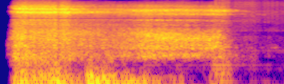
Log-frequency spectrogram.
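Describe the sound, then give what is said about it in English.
A single deep breath drawn in: a loud, airy rush that holds steady for about two seconds and then trails off, with no talk. “Take a breath.”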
